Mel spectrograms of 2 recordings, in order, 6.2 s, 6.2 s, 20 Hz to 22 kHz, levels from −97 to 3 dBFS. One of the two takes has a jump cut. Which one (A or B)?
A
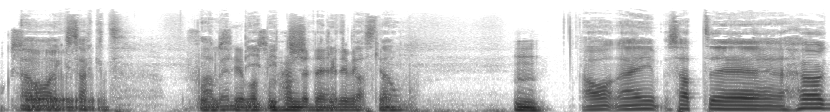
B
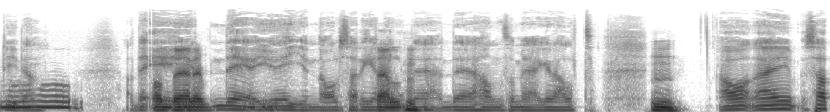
B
